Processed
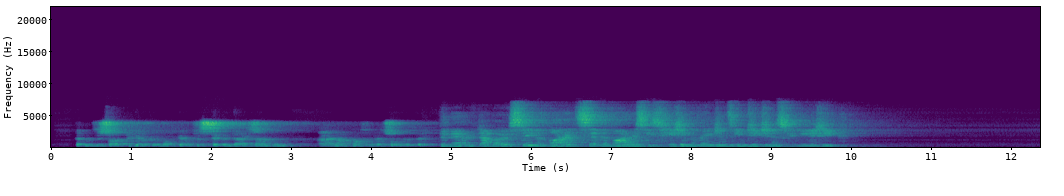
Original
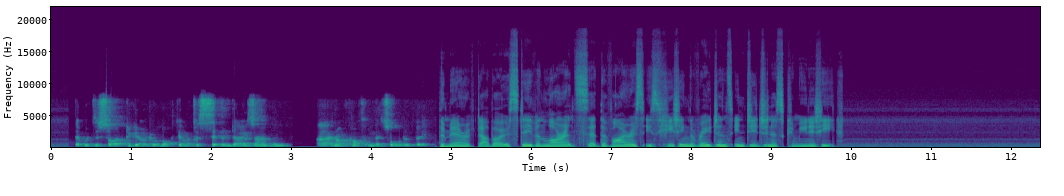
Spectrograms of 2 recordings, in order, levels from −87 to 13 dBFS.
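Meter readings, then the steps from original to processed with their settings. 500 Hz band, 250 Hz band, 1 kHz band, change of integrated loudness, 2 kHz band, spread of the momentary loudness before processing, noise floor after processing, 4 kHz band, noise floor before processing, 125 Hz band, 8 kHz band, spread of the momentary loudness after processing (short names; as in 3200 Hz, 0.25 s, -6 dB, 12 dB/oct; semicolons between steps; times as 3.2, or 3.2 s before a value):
-9.0 dB, -14.5 dB, -1.5 dB, +0.5 dB, +3.0 dB, 7 LU, -70 dBFS, +11.5 dB, -54 dBFS, -18.5 dB, -6.5 dB, 18 LU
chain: nonlinear frequency compression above 1100 Hz 1.5:1; differentiator; two-slope reverb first 0.57 s, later 3.8 s, from -18 dB, DRR -9 dB; three-band expander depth 40%; gain +4 dB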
